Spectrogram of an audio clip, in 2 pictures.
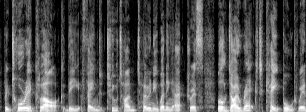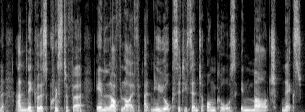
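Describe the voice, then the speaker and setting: Chatty man with a slight lisp. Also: lowish voice. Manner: chatty, opinionated, self-deprecating asides. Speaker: theatre news podcast host. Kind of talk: casual solo news chat.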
